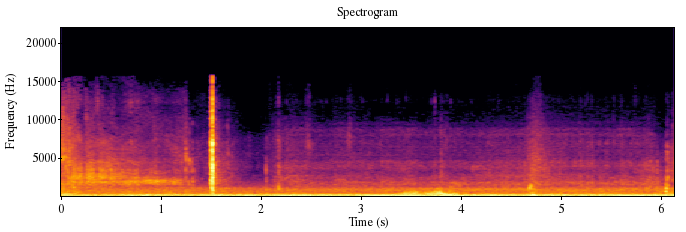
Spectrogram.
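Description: Electric trolling motor humming steadily, with one sharp click about a second and a half in.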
